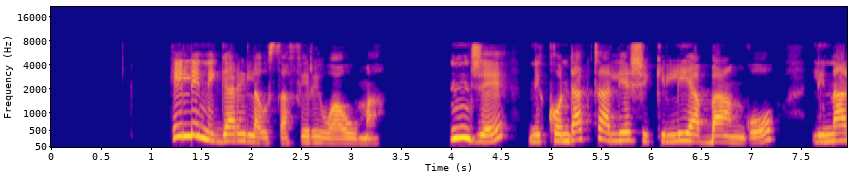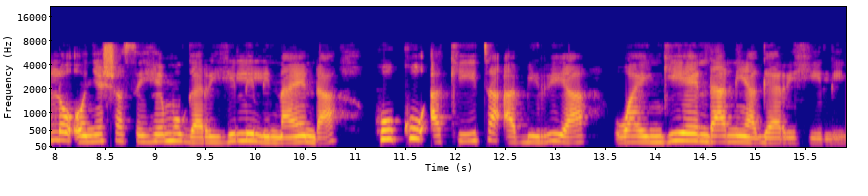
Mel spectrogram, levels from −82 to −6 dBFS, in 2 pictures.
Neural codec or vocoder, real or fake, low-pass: none; real; 7.2 kHz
